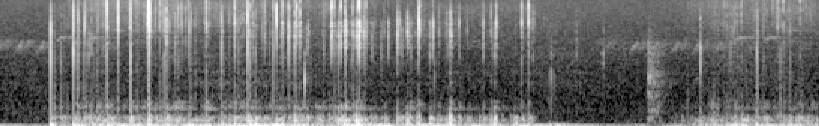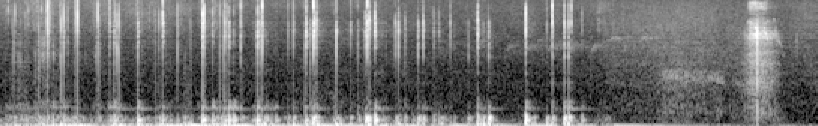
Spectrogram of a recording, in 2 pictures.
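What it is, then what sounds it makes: Metal microphone mesh grille being scratched. Fingertips and nails scratch the sides of the hollow metal mesh grille on a silver desktop microphone. The result is a close, heavy low rumble threaded with sharp, bright scraping clicks. It comes in two long bursts separated by a brief lull, then thins out toward the end.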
